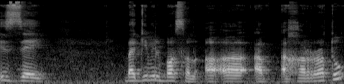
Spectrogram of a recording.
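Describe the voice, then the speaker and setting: A woman with an Egyptian accent speaks in a fairly low pitch with ordinary pitch variation. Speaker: cooking channel host. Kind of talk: cooking tutorial. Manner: halting.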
